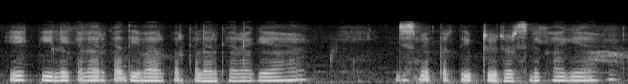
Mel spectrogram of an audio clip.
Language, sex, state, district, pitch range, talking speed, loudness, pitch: Hindi, female, Uttar Pradesh, Lalitpur, 170-190 Hz, 155 wpm, -15 LUFS, 180 Hz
